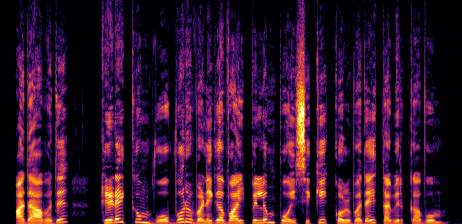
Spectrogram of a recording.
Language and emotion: Tamil, neutral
